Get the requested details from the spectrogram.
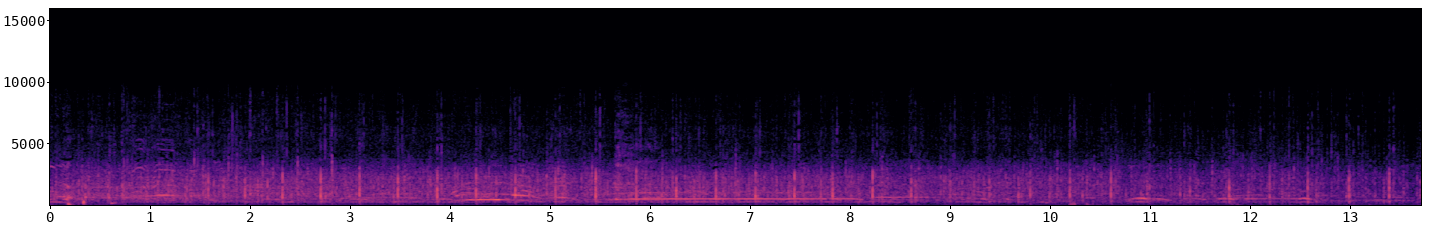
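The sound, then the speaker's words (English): A church audience claps for the Lord during a sermon, steady for the whole stretch, a dense, fast patter of many hands, with scattered shouts and sustained voices calling out over the applause. “Oh, give the Lord a hand clap.”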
